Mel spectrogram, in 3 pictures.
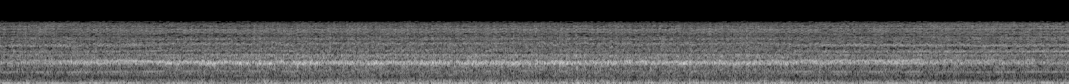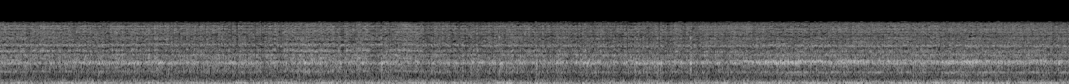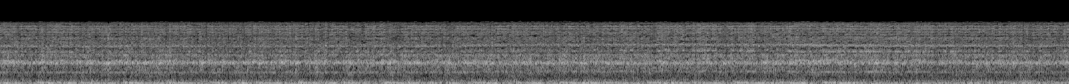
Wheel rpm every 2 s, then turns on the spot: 150, 150, 150, 150, 150, 160, 160, 160, 150, 150, 150, 150, 150, 160, 160, 150.
none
